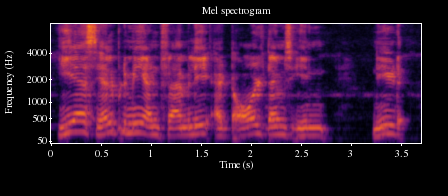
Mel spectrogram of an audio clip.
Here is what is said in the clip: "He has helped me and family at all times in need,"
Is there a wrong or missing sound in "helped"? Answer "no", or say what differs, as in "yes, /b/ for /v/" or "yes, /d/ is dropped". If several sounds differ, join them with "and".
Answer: no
